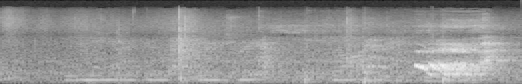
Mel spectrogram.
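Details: Karl, a pet Australian Shepherd begging to be scratched, makes a short series of low moaning whines, then a louder higher yelp-like cry near the end; a person murmurs softly in Spanish.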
